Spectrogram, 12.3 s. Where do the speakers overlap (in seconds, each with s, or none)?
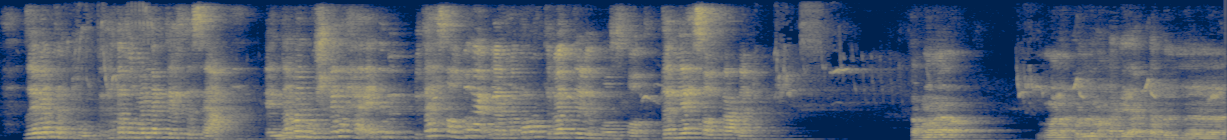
none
